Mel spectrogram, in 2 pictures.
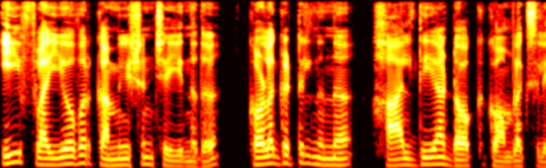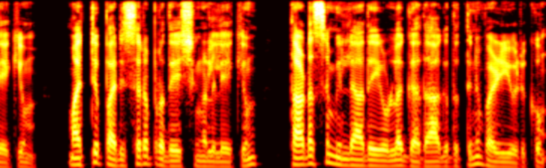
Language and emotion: Malayalam, neutral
